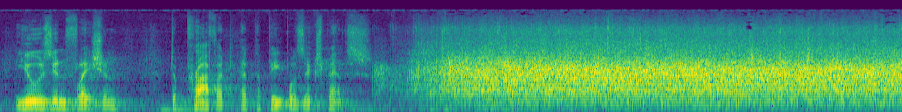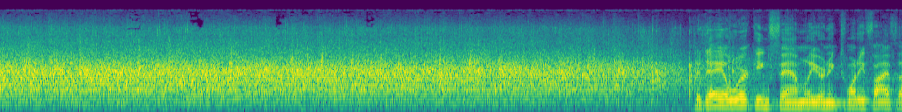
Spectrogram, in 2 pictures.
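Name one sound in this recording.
An elderly man speaks calmly and firmly into a microphone in a large hall.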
